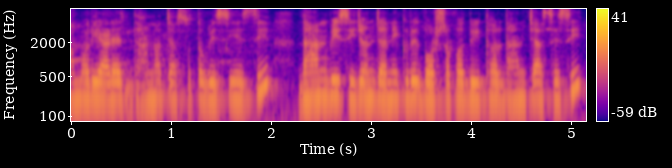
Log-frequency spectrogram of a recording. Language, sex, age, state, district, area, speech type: Odia, female, 30-45, Odisha, Bargarh, urban, spontaneous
